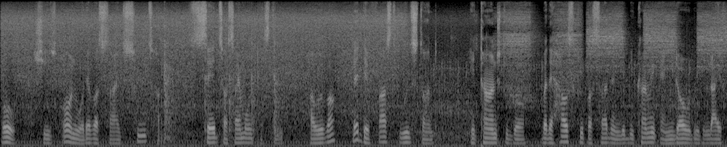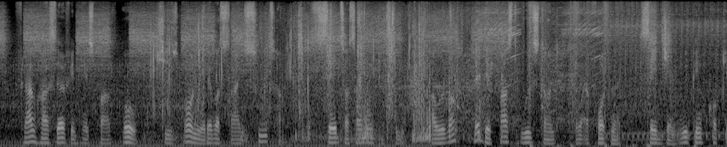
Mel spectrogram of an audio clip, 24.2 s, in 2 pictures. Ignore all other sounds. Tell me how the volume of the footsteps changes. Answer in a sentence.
The volume of the footsteps goes up, then down.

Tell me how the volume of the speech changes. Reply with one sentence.
The volume of the speech stays about the same.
